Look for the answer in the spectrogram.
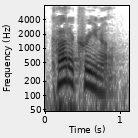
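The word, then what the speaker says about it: katakrino (κατακρίνω): Looks like that in the Greek, K-A-T-A-K-R-I-N, long O. Katakrino.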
